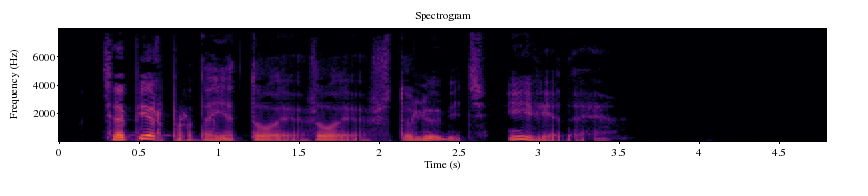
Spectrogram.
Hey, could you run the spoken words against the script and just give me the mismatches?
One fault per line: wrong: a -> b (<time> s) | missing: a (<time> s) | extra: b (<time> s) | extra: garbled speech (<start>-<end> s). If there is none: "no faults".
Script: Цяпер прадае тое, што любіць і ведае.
extra: тое (1.6 s)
